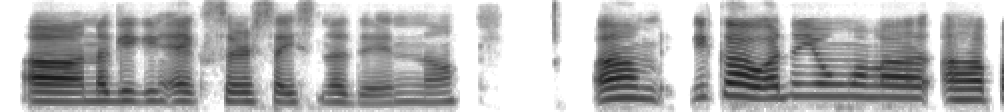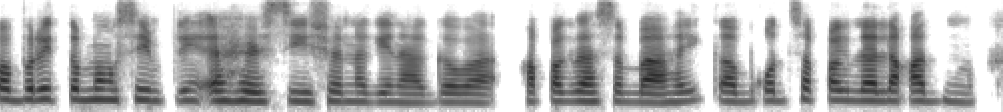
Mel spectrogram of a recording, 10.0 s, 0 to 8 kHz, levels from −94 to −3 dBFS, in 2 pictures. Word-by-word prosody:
ah, 205 -1 +10
nagiging 215 0 -2
exercise 205 -1 -3
na 195 0 -5
din 175 +3 -11
'no. 200 +2 -8 0.7
Um, 265 0 +6 0.2
ikaw 295 -1 +6
ano 290 +3 -3
yung 315 0 -3
mga, 295 -1 +1 0.2
ah, 245 0 +4
paborito 250 0 -2
mong 240 -1 -3
simpleng 225 -2 -7
ehersisyo 210 -1 -4
na 200 0 -8
ginagawa 185 -1 -5
kapag 210 +1 -3
nasa 205 0 -2
bahay 190 +2 +1
ka, 210 -3 -2
bukod 220 +1 -8
sa 245 - -3
paglalakad 220 -2 0
mo? 190 -2 -19
215 Hz, 155 wpm, -23 LUFS, 200-245 Hz, 0.7 s, ah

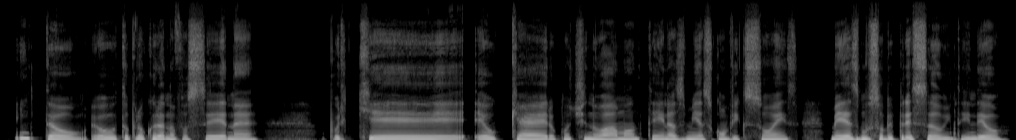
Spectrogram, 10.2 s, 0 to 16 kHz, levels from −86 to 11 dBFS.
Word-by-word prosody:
Então, 155 - +1
eu 205 +3 +2
tô 250 - -3
procurando 200 -10 +2
você, 165 +4 -2
né. 155 +2 -2 0.7
Porque 175 -2 +1
eu 185 +2 -1
quero 160 -2 +1
continuar 190 -3 0
mantendo 175 -2 0
as 165 0 -1
minhas 170 +1 0
convicções 170 -2 -3 0.3
mesmo 190 +4 +4
sob 185 -1 0
pressão, 190 -9 0
entendeu? 145 +1 0
170 Hz, 105 wpm, -27 LUFS, 160-185 Hz, 0.7 s, mesmo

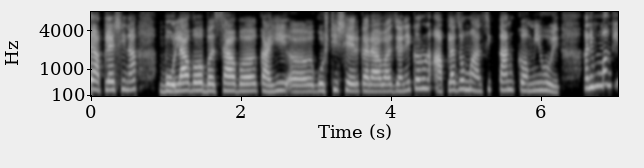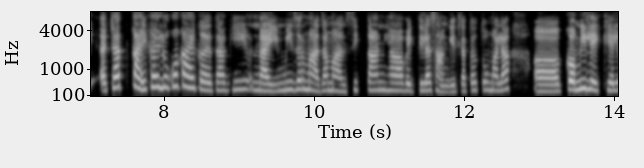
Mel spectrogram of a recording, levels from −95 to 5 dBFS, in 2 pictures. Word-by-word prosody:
आपल्याशी 290 0 +3
ना 290 +1 +1 0.4
बोलावं, 260 +3 +4
बसावं 245 0 +2
काही 245 +2 +1
अ, 220 - -3 0.3
गोष्टी 250 +3 -4
शेअर 255 -3 +1
करावा, 235 -1 +2
जेणेकरून 290 +7 -2
आपला 270 +4 0
जो 310 - -3
मानसिक 270 +1 -4
ताण 280 +1 +3
कमी 260 -1 -4
होईल 260 -6 -4 0.4
आणि 350 +2 +3
मग 465 +2 -1 0.2
ह्याच्यात 325 +10 +5 0.2
काही-काही 380 0 +4
लोकं 375 +3 -2
काय 380 -4 +5
करतात, 270 -2 -1
की 295 +2 -7
नाही, 245 -2 +3
मी 290 +1 -4
जर 305 +1 -4
माझा 260 -3 -1
मानसिक 250 +1 -5
ताण 275 0 +1
ह्या 265 -1 0
व्यक्तीला 255 +2 -2
सांगितला, 220 0 -4
तर 265 - -7
तो 280 - -9
मला 270 +4 +1 0.4
अ, 230 0 +2
कमी 300 +2 +5
लेखेल 270 -1 +1
270 Hz, 165 wpm, -24 LUFS, 245-290 Hz, 0.4 s, ह्याच्यात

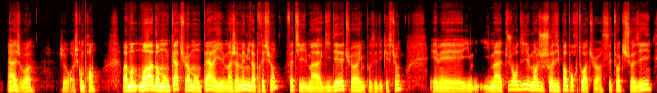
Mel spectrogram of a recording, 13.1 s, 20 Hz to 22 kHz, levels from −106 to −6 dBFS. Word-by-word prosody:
Ah, 110 +3 +1
je 90 -6 -7
vois, 100 +1 -4 0.5
je - - -12
vois, - - -10
je - - -9
comprends 105 -1 -3 0.5
vraiment, 115 +3 +6
moi, 130 +2 +9
dans 115 -2 +6
mon 110 0 +5
cas, 145 +5 +3
tu 125 - -5
vois? 120 - +4
Mon 100 -3 +1
père, 135 +2 +2
il 100 -2 0
m'a 95 0 -1
jamais 110 +6 +2
mis 135 -1 +3
la 110 - +4
pression. 110 - -5
En 220 +1 -35
fait, 115 +1 -5
il 100 -4 -2
m'a 90 -1 -1
guidé, 110 +8 0
tu 130 - -15
vois? 105 -1 -1
Il 95 - -5
me 90 - -7
posait 90 +1 -11
des 85 - -12
questions, 130 +10 -8 0.5
et 95 - -5
mais 90 -1 -3
i 95 +1 -5 0.2
il 100 - -7
m'a 100 0 0
toujours 135 +1 -2
dit: 145 +2 -1
«Moi, 125 0 +2
je 120 - -6
choisis 110 -1 -2
pas 130 +5 +2
pour 120 -1 -6
toi», 100 -3 -1
tu - - -14
vois? 85 +1 -7
«C'est - - -10
toi 110 - -2
qui - - -8
choisis 120 +11 -2
110 Hz, 240 wpm, -23 LUFS, 95-125 Hz, 0.5 s, moi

